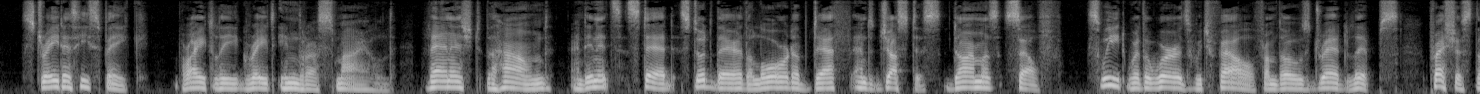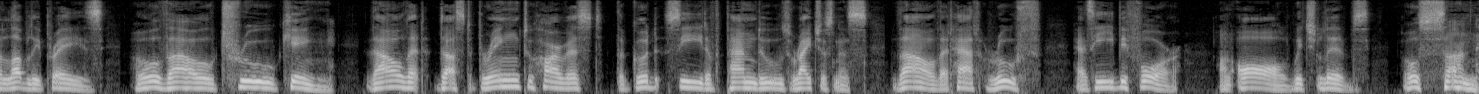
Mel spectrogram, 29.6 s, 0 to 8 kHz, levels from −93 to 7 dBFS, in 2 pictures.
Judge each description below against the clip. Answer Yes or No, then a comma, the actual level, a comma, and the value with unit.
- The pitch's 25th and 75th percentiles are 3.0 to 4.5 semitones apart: Yes, average, 3.8 semitones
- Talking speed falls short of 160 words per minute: Yes, average, 140 wpm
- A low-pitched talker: Yes, low, 125 Hz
